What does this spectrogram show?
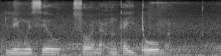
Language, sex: Tswana, male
